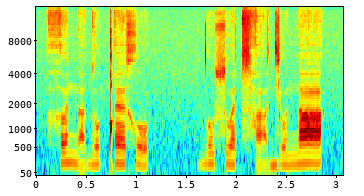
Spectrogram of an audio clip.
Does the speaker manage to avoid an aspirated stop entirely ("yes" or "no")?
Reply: no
